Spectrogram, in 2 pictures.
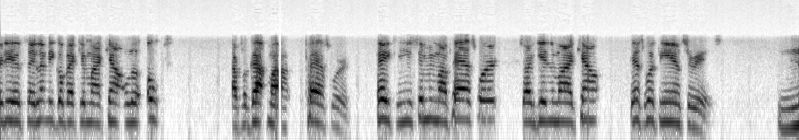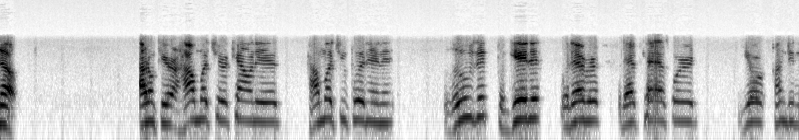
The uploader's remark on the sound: TNTSuperfantastic Conference Call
